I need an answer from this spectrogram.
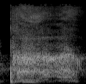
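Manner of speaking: exaggerated phlegm-clearing rasp; mock guttural pronunciation, all noise; phlegmy throat noise. Shown as a demonstration. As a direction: hawk up a joke Hebrew guttural. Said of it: "just put phlegm at the end".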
